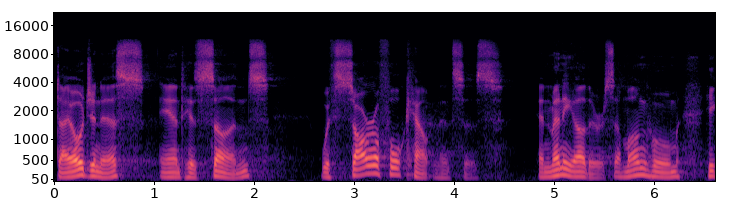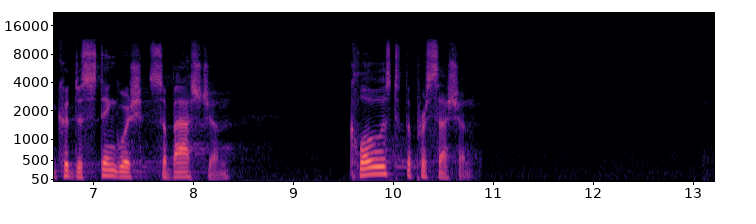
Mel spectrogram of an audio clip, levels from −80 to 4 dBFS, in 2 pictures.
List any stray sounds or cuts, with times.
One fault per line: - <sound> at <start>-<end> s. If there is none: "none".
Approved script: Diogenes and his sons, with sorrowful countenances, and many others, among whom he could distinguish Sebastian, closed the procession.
none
